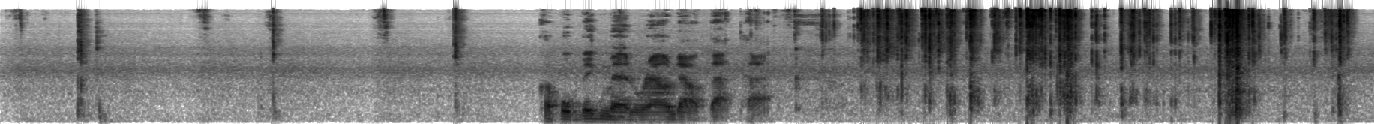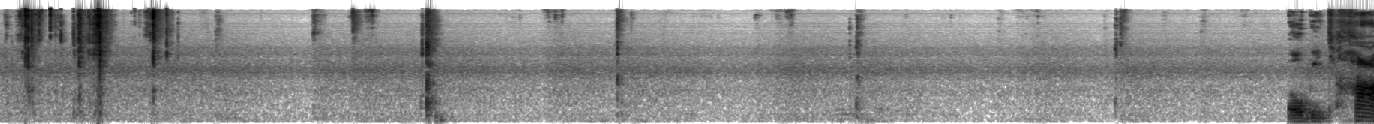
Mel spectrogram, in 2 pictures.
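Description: Trading cards tap and slide against each other.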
